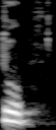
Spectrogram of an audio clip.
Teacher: تو، تو کو ایک الف یعنی 2 حرکات کے برابر کھینچ کے پڑھیں گے. تو حرف مستعلیہ ہے لہٰذا اس کی آواز حلق سے موٹی ادا ہوگی. تو پہ پیش ہے، اسے ہونٹوں کی گولائی سے ادا کر کے پڑھیں گے.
